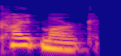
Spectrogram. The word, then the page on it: kitemark: American English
